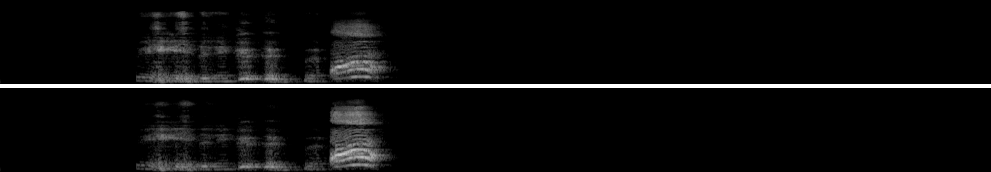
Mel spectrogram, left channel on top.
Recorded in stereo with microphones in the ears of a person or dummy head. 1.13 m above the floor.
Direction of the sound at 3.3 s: 55° right (ahead or behind).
